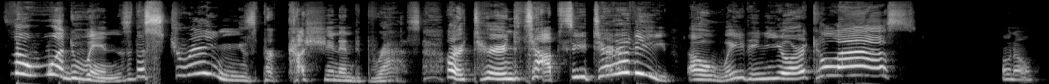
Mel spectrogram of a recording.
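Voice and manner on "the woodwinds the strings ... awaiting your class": louder, high, slow announcement; dramatic reading. Acted. Teacher reading the leprechaun's note aloud, dramatic. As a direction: proclaim it like a riddle.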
